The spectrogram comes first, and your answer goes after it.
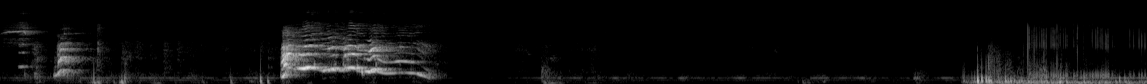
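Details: Siberian Husky asking to go outside; short yelping whines followed by a louder wavering, voice-like vocalisation lasting over a second, then silence and a later burst of rustling noise.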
